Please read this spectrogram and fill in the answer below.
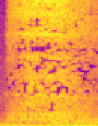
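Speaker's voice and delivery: S as a long voiceless "sss"; drawn-out S sound. Shown as a demonstration. Teacher gives pupils the first column's sound, long hissed S. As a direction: sustain the hiss of S alone. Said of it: "quand vous entendez".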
